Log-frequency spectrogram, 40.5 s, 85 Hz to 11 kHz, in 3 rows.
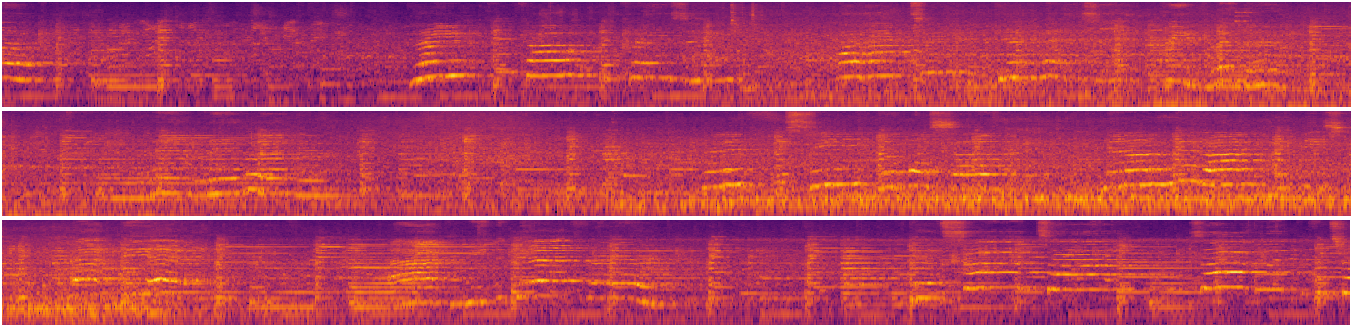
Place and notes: U Eberswalder Str. (Berlin), Berlin, Deutschland - UEberswalderStrasse20220408
8 April 2022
